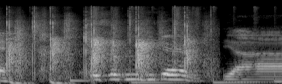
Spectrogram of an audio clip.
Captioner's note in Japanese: 拍手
